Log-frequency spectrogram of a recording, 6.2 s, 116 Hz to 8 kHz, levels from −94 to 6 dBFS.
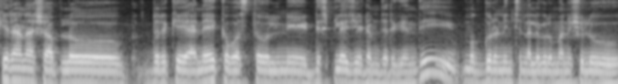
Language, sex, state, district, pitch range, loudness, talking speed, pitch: Telugu, male, Andhra Pradesh, Chittoor, 110-120 Hz, -14 LUFS, 135 wpm, 115 Hz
